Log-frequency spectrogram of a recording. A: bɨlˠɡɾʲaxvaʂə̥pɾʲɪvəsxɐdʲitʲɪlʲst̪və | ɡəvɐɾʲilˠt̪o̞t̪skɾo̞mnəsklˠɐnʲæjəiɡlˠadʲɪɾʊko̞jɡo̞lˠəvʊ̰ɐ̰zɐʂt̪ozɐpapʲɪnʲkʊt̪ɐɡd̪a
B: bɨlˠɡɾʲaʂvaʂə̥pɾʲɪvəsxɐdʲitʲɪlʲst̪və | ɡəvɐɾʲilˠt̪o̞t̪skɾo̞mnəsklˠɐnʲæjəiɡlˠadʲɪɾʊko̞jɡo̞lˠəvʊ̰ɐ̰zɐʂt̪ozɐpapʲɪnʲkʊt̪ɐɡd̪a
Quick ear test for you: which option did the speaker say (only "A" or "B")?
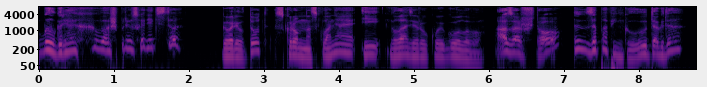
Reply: A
